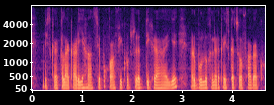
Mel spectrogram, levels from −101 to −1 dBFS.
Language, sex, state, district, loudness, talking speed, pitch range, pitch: Hindi, male, Bihar, Araria, -22 LUFS, 230 wpm, 100-105 Hz, 100 Hz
